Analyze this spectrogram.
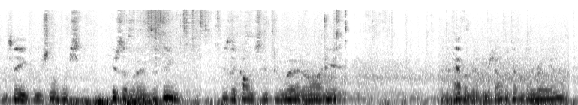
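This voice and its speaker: Noticeable background noise sits behind a man talking at a moderate pace with fairly even intonation. He leaves long, frequent pauses. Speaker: non-duality teacher. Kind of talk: interview answer.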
